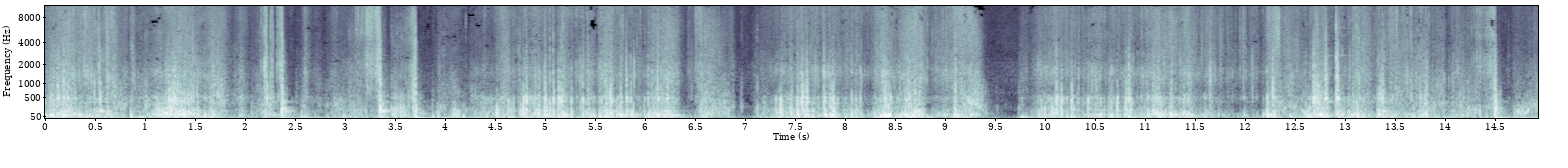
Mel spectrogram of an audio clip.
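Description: Short nails scratch and fingers squeeze a fuzzy black foam windscreen on a Blue Yeti microphone. The result is a dense, muffled, low-heavy stream of scraping, rustling and crackling with almost no high end. It runs nearly continuously, with brief pauses around 7 and 9.5 seconds.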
